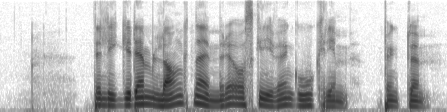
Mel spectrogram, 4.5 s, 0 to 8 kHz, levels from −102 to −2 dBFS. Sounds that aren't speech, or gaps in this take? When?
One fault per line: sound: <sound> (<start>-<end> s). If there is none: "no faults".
no faults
